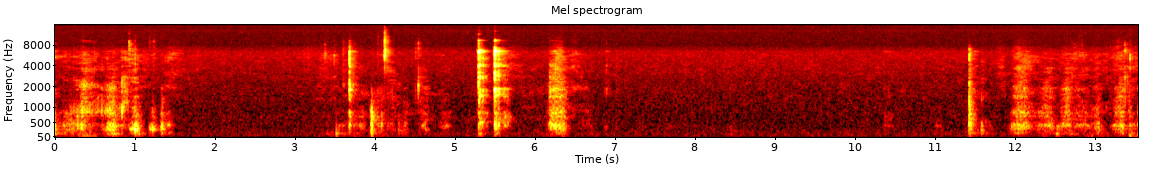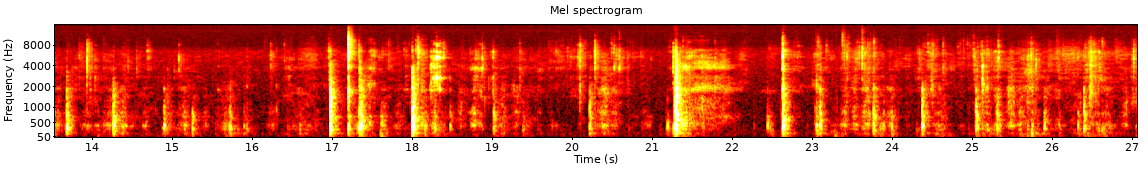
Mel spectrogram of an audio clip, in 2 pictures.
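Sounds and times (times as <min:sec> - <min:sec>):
metal spoon scraping glass bowl: 0:18.0 - 0:19.4.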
